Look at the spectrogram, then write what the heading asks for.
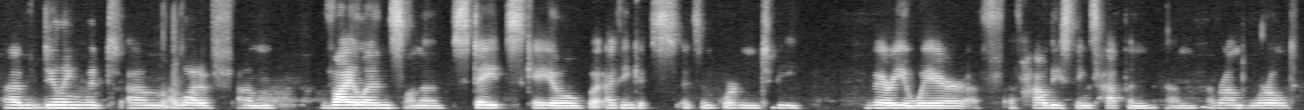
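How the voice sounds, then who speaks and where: A woman's voice: on the low side, monotone, a little slow, creaky, darkish tone, poor audio. Hesitant woman from Portugal on a call. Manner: hesitant, many ums and restarts. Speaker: guest. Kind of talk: casual video-call chat. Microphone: video call.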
